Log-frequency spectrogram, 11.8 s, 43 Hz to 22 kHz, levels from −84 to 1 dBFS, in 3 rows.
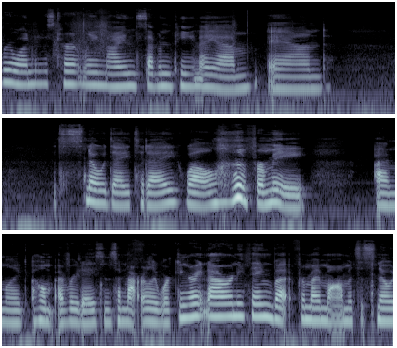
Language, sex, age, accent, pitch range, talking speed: English, female, 20-39, American, 155-180 Hz, 190 wpm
